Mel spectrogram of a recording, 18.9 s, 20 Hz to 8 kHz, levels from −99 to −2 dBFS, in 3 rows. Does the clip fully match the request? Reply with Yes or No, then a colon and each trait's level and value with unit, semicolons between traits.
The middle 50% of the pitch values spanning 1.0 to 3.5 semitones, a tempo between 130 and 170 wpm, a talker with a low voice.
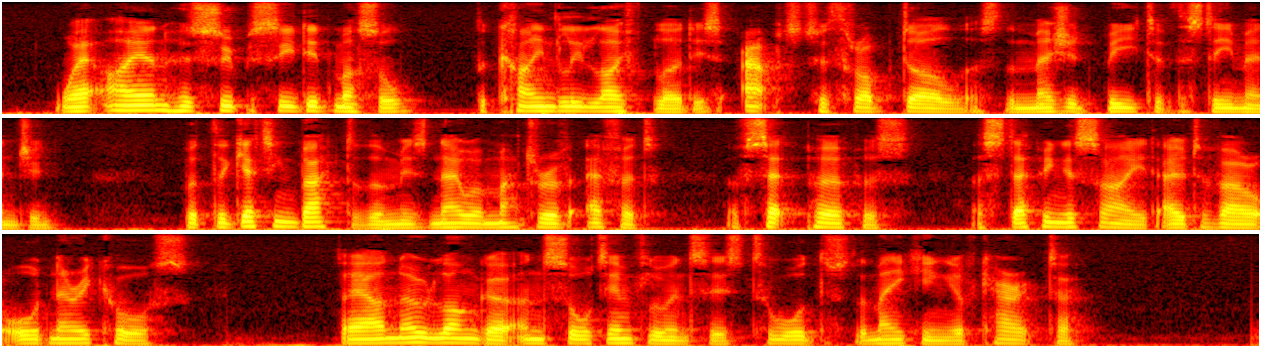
No: average, 3.2 semitones; average, 180 wpm; low, 105 Hz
